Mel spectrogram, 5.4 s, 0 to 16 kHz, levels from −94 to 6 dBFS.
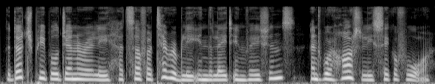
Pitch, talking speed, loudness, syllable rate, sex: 215 Hz, 190 wpm, -15 LUFS, 5.9 syllables/s, female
